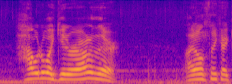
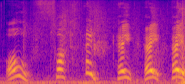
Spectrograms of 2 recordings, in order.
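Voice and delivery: higher-pitched, alarmed exclamation; startled; 6 semitones higher than usual. Real, not acted. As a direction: yelp repeated warnings as pests jump at you. Startled by attacking rad roaches.

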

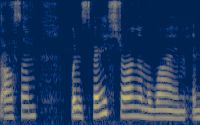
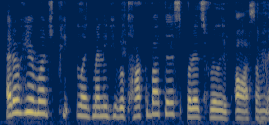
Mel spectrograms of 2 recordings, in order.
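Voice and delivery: rushed, fast chatter; talking too fast; faster than usual. Real, not acted. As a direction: rattle it off quickly. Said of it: "I'm, like, talking way too fast".

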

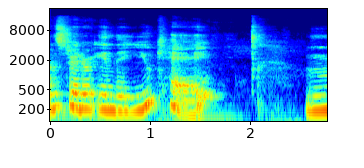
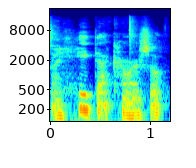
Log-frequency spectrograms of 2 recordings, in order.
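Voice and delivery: ordinary talk

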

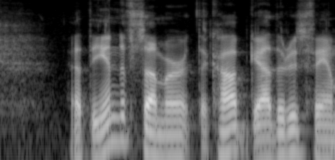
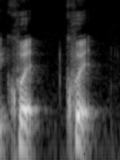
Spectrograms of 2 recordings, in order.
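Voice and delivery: higher, clipped bird call; partridge call; 6 semitones higher, 4 dB louder than usual. Retold or imitated. Father imitating the partridge call for the cygnets. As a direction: chirp it out like a partridge. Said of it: "heard the partridge say".

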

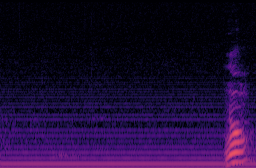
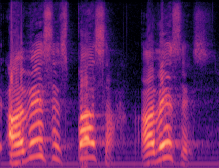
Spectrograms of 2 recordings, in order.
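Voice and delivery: high, loud, drawn-out a veces pasa; emphatic; 11 semitones higher, 8 dB louder, much slower than usual. Acted. Preacher to congregation, first a veces pasa called out high and loud. Preacher repeats phrase, contrasting takes.

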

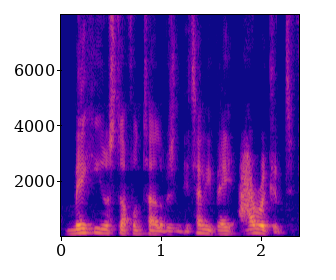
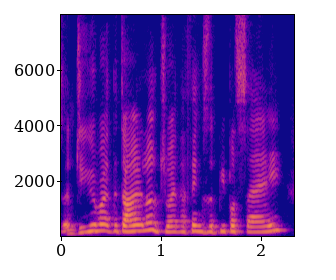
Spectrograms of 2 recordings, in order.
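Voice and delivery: much higher, wide-eyed mock-innocent asker; mocking a naive questioner; 11 semitones higher, 4 dB louder than usual. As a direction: ham up the clueless fan's question.

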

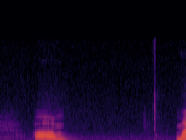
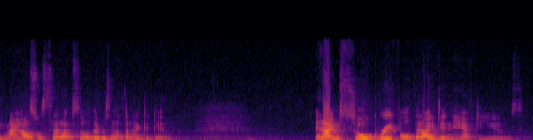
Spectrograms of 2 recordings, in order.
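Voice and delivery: usual speaking voice

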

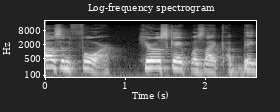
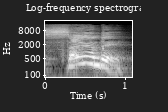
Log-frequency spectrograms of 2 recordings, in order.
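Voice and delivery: excited call; 6 semitones higher, 8 dB louder than usual. Real, not acted. Greeting wife joining the stream.

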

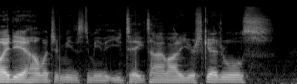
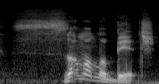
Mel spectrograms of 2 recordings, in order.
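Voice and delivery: rueful curse; 5 semitones higher, much slower than usual. Real, not acted. Curses after being killed.

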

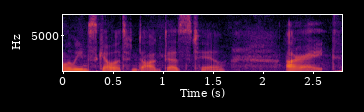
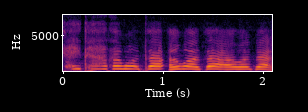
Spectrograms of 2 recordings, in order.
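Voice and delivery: put-on higher childlike whining to dad; little girl begging; 10 semitones higher, 4 dB louder than usual. Girl begging her dad for a drink, childishly. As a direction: beg like a small kid. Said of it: "So I was like".

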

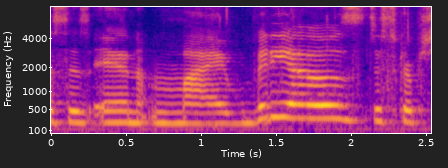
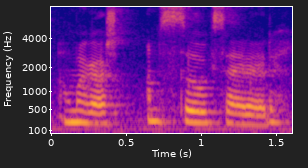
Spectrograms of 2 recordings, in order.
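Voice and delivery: ordinary talk

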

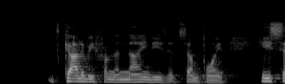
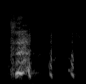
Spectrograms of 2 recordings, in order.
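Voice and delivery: high laugh. Real, not acted. Laughing at own joke.

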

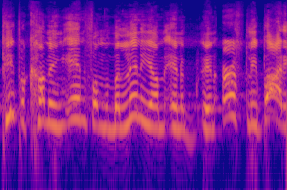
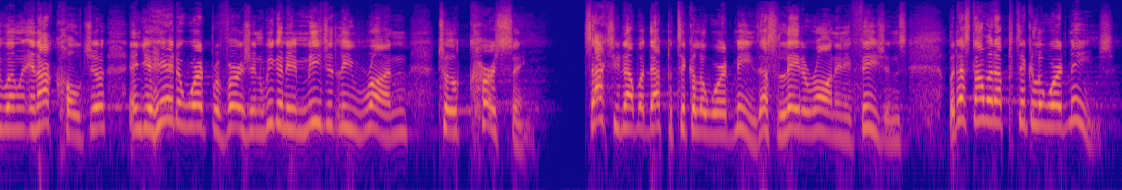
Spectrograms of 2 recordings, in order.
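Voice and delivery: normal talking voice

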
